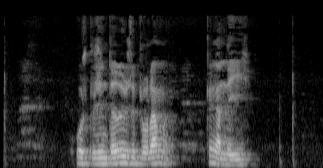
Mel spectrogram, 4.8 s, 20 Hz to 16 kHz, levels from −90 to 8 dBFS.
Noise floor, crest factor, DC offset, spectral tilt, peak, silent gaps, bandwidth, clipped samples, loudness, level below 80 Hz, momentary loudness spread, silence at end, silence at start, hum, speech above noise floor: -62 dBFS; 22 dB; under 0.1%; -7 dB/octave; -4 dBFS; none; 11.5 kHz; under 0.1%; -23 LUFS; -62 dBFS; 12 LU; 1.1 s; 1.15 s; none; 41 dB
